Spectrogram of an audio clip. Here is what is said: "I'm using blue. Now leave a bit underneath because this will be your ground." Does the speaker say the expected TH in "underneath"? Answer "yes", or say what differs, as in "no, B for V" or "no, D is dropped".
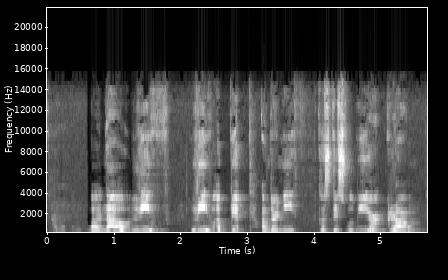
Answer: yes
